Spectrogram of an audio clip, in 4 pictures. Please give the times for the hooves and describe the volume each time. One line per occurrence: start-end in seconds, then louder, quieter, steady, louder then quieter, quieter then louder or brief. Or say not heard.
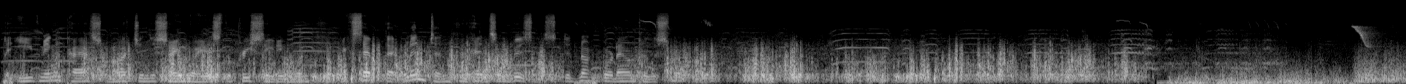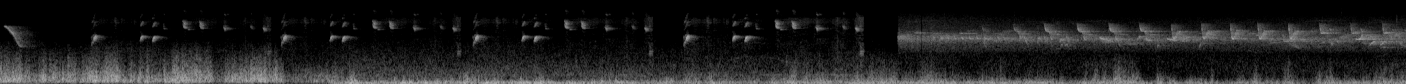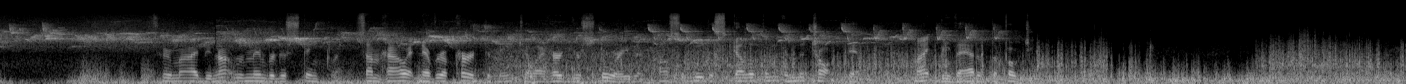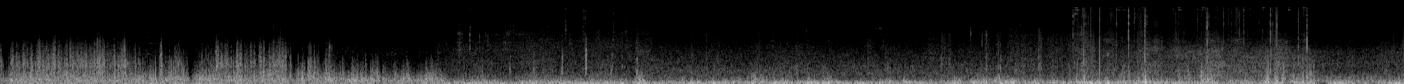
46.8-55.3 louder.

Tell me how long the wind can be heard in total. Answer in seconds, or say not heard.
56 s.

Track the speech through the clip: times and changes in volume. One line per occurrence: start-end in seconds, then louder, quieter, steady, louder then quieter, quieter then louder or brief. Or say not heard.
0.0-7.0 steady
29.6-38.6 steady.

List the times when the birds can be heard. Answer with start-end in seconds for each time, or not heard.
0.0-38.5.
